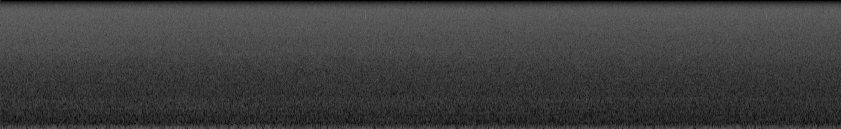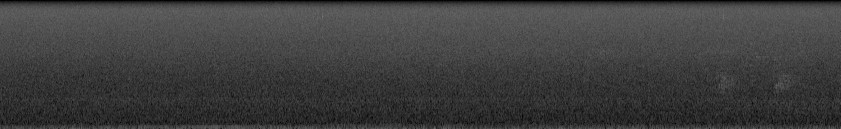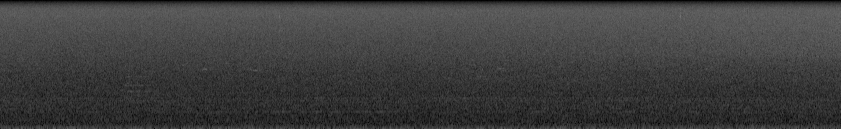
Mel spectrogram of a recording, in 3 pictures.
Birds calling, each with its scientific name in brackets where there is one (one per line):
Red-bellied Woodpecker (Melanerpes carolinus)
